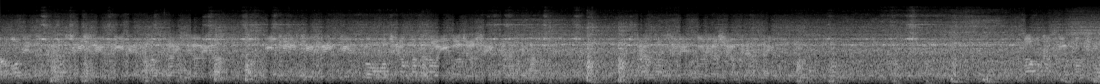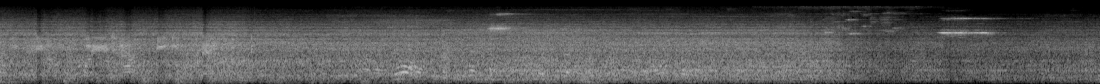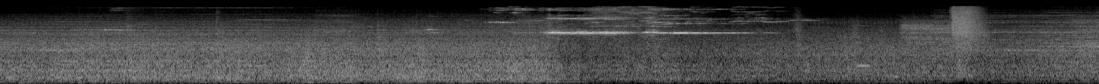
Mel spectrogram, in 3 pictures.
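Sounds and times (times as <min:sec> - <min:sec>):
diesel railcar running: 0:00.0 - 0:32.9
high-pitched wheel squeal: 0:19.2 - 0:21.0, 0:26.3 - 0:30.2.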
